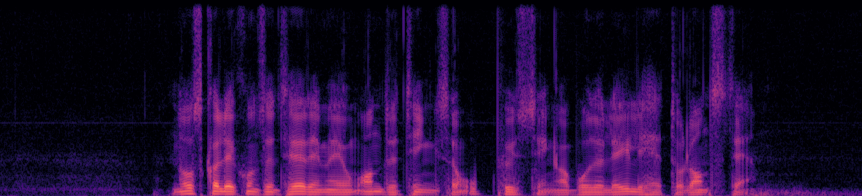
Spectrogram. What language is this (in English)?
Norwegian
